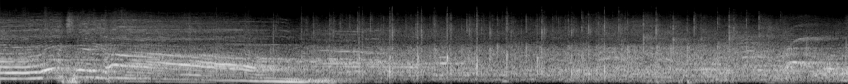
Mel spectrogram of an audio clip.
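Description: Crowd in a hall applauding and cheering, with clapping and chatter. Over the first three seconds, music with a held vocal note slides down in pitch and stops.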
